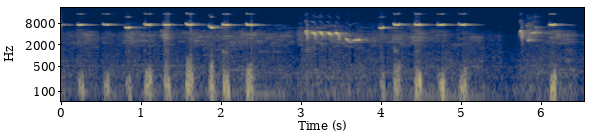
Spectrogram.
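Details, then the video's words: Cililin-style konin song with tight pauses: a steady run of thin high whistled ticks about every quarter second, a short falling trilled flourish, then more ticks, each note with a soft low tap. "Masteran Konin Full Tembaan Cililin Jeda Rapat"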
